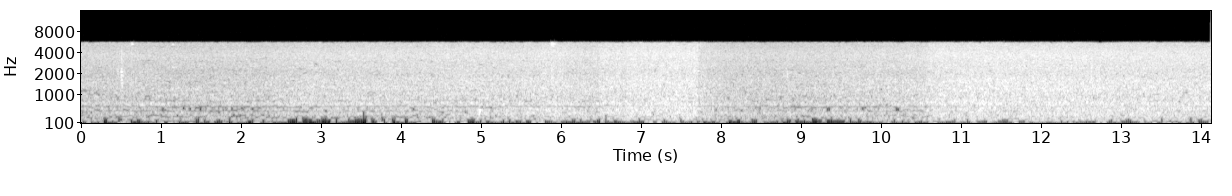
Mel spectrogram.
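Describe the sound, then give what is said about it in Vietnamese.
Heavy rain pours in a steady, dense hiss that fills the whole clip, swelling louder at moments, with no voices and only a faint low hum underneath. “Thôi nhưng mà mưa to thế này thì giảng làm sao mọi người nghe được.”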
